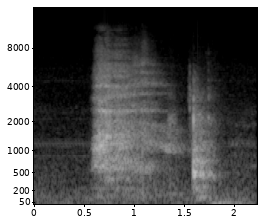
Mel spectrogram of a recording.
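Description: A woman's sharp, long in-breath as she starts to cry, followed by a second, shorter breath.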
